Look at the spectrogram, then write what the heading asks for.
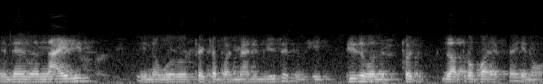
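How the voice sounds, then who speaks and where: A man with an American accent talks at a very fast pace in a monotone, flat voice. Room echo is audible. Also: medium pitch for a man. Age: 60s. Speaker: Tejano musician. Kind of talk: interview. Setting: radio studio. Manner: casual, halting with repetitions.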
